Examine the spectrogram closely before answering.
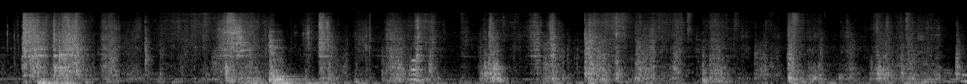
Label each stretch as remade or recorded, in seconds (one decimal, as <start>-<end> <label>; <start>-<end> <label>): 0.0-9.7 recorded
